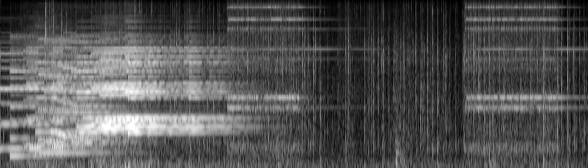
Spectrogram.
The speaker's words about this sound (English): But the phone is right in front of you. Must we have this conversation every time the phone rings?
